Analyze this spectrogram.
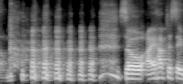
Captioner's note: laughs loudly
